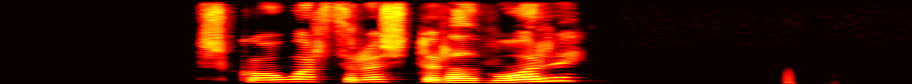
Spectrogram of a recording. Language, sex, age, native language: Icelandic, female, 40-49, Icelandic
